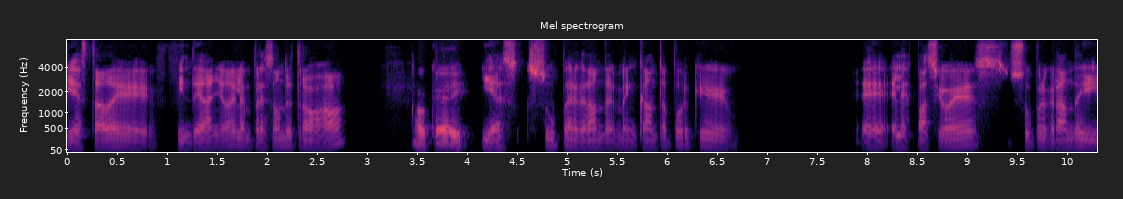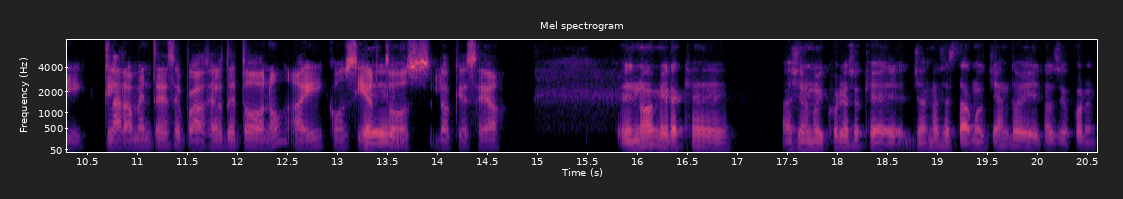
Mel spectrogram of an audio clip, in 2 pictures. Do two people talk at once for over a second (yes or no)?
no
